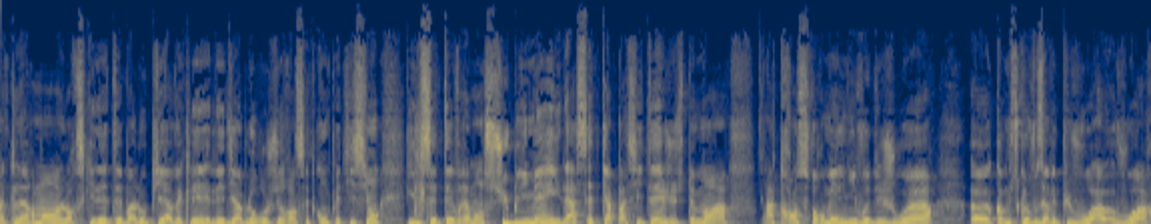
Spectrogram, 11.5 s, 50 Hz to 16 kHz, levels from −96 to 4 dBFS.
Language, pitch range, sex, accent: French, 175-215 Hz, male, French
